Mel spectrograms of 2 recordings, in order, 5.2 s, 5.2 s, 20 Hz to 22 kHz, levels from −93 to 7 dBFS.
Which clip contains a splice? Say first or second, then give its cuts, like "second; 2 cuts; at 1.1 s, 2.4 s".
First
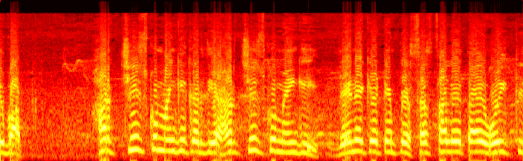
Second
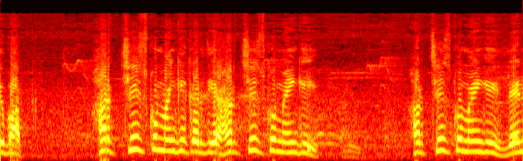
first; 1 cut; at 3.3 s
